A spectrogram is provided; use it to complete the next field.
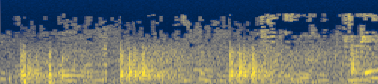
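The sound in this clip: Sharp cracks of gunfire at night around Tarinkot city ring out as a few irregular, abrupt bursts, with voices heard between and over the shots.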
